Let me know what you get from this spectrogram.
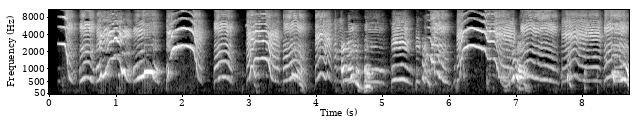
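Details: Female mastiff puppy squeaking back at her toy indoors: a rapid run of short, high, arching squeals and yelps, each rising then falling, packed closely with only brief gaps between them.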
